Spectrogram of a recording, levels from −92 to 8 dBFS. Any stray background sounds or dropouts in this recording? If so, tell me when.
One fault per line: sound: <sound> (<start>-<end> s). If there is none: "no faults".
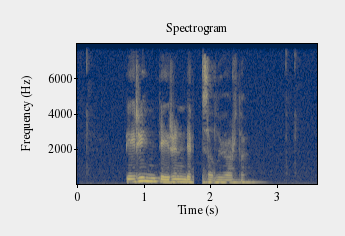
sound: dropout (1.8-1.9 s)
